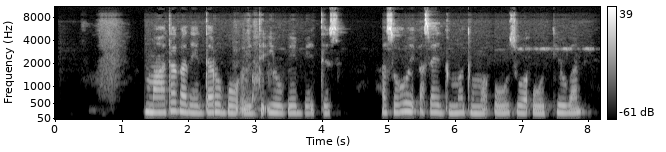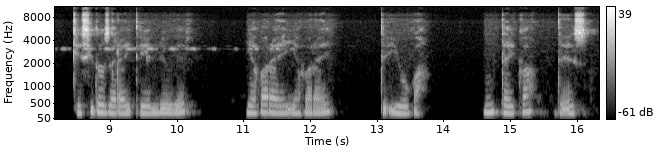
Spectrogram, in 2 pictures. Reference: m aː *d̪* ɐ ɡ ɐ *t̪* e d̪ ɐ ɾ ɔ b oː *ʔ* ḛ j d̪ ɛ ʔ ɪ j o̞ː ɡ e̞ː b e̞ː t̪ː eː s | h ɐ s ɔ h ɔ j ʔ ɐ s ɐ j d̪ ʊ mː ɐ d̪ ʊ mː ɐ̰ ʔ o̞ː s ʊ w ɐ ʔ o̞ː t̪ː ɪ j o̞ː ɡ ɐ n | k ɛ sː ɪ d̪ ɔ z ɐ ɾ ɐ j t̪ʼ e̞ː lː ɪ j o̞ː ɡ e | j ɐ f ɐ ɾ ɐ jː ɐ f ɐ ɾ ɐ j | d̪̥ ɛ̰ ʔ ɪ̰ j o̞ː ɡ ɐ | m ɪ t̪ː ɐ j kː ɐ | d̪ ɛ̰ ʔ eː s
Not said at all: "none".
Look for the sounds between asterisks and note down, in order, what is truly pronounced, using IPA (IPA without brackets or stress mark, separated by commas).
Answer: t̪, d̪, ʔ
